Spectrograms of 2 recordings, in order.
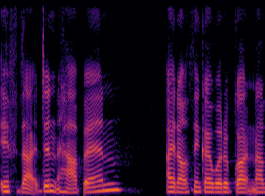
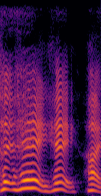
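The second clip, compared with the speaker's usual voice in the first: frantic, flustered, loud, pitched-up voice; 5 semitones higher, 5 dB louder than usual. Retelling how he answered FaceTime from his car, imitating a frantic greeting. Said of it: "he's in his car buckling his seatbelt like all frantic".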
